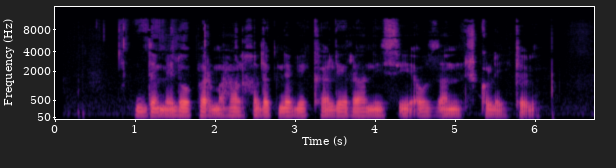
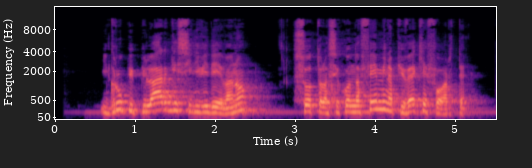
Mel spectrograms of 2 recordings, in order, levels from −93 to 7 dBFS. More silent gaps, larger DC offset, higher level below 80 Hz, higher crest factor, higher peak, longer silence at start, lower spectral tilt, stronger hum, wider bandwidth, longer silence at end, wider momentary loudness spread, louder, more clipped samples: neither; neither; about the same, -58 dBFS vs -54 dBFS; about the same, 20 dB vs 16 dB; second, -16 dBFS vs -4 dBFS; first, 0.8 s vs 0.55 s; about the same, -5.5 dB/octave vs -6.5 dB/octave; neither; about the same, 11.5 kHz vs 11.5 kHz; first, 0.75 s vs 0.25 s; second, 7 LU vs 12 LU; second, -36 LUFS vs -19 LUFS; neither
